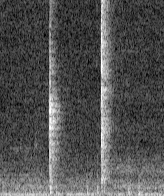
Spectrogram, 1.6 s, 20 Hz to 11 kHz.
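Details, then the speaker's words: Fosi Audio TP02 subwoofer amplifier, switched off: two sharp crackling snaps as the power adapter is plugged in, sparking at the plug with the adapter light flickering and audible clicking; amplifier later stopped working. "look how the light is flickering on the adapter and this is what i'm saying look at this and listen you can actually hear the clicking sound you can see the light flickering"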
